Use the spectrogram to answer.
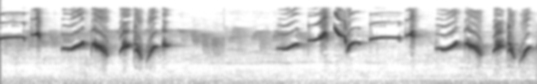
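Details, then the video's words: Oriental magpie-robin song meant to prompt a silent bird to sing, delivered in two bursts of varied whistles, steady held notes and rapid up-and-down slurs separated by a pause of about a second. "Pancingan Ampuh untuk Kacer yang Macet Bunyi"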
